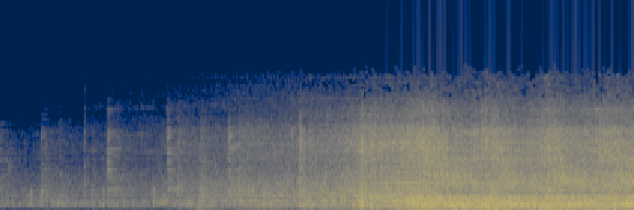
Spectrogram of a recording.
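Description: Electric multiple unit train approaching and passing close by: a rushing noise of wheels on rail that builds from about two seconds in and is loud and steady from about four seconds, with one sharp click just before it peaks.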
